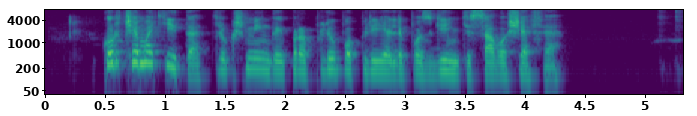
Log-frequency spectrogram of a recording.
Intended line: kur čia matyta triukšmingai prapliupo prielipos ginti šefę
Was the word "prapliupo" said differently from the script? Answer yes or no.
no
